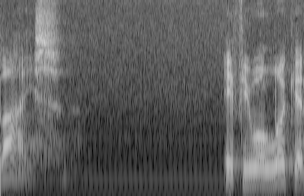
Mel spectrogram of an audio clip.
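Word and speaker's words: εἰς: it epsilon yota sigma which should pronounce it ice if you will look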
